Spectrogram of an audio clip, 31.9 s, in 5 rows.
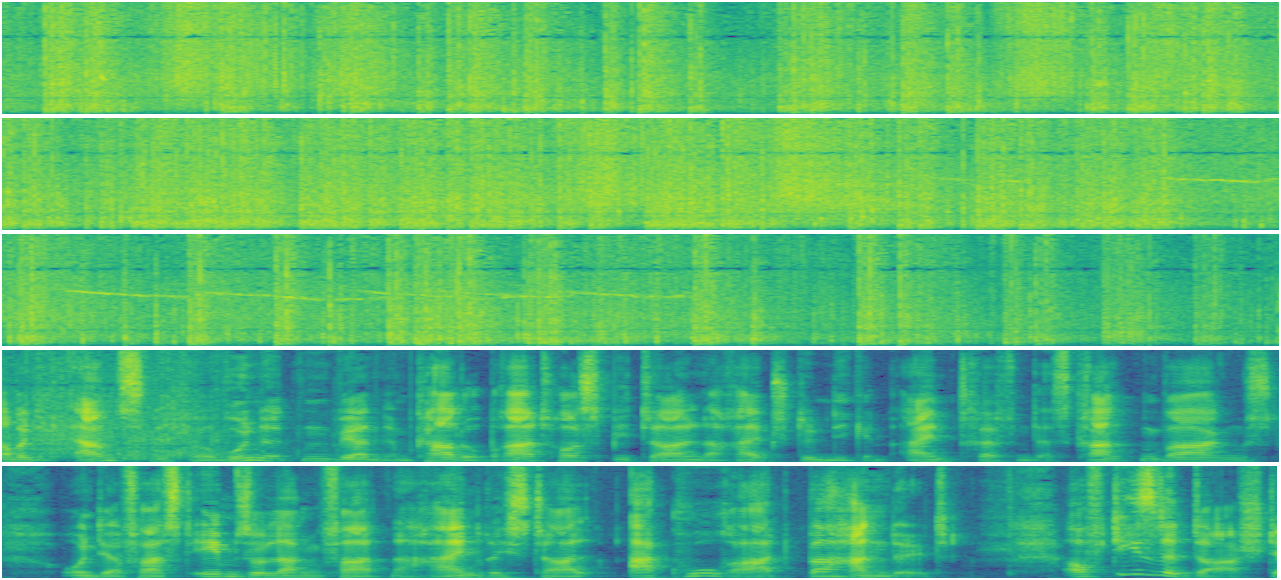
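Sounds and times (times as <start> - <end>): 
high whistling rockets streaking up: 0.0 - 20.2
firecrackers and fireworks bursting: 0.0 - 30.2
speech: 19.7 - 31.9.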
